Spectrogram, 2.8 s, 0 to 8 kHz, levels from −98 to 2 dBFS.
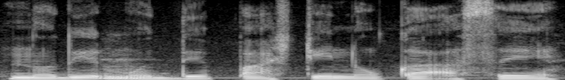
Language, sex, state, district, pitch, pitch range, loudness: Bengali, male, Assam, Kamrup Metropolitan, 120 Hz, 115-135 Hz, -13 LUFS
